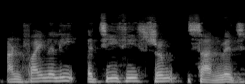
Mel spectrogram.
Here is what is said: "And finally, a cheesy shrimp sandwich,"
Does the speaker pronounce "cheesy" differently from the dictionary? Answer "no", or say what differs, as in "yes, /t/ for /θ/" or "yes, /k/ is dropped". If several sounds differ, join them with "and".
yes, /s/ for /z/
